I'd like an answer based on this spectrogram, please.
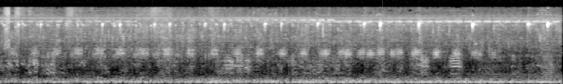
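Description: A flock of domestic ducks quacking in a fast run of short, soft calls, several a second.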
